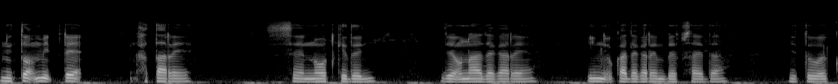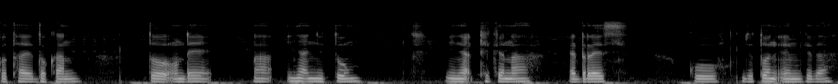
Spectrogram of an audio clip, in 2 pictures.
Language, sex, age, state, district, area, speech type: Santali, male, 18-30, West Bengal, Uttar Dinajpur, rural, spontaneous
